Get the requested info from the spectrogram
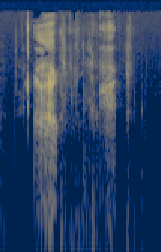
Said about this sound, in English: Oh gosh, don't do that. I don't. Sorry. You can chew food. That's fine. It's not about that. It's just the loud.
